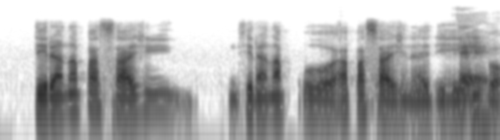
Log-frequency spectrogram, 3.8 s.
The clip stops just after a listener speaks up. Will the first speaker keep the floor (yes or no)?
no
